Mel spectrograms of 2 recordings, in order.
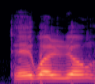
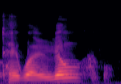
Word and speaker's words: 대관령: 그래서 대관령이라는 낱말을 대관령 하면 발음하면 표기에는 니은 리을이지만 발음하면 어떻게 돼? 대관령 리을이 발음된단 말이야.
